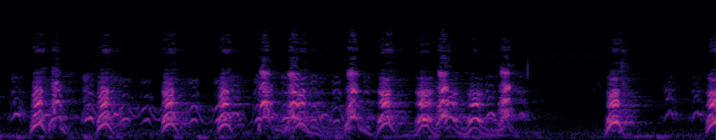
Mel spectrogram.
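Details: Dog barking beside a road, a steady stream of short sharp barks about two to three per second for five seconds, a brief pause, then two more barks.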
